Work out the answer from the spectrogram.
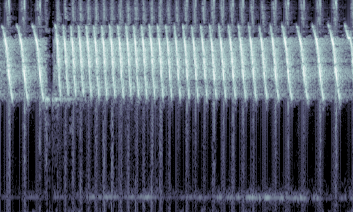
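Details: Singing canary, intended as a tutoring recording for songbirds: a few slow descending slurs, a brief pause, then a fast repeated trill that loosens into evenly spaced downward sweeps, with a faint low hum behind.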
